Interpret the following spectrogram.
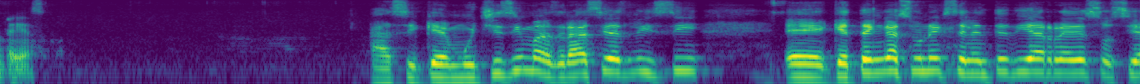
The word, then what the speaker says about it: Lisi: Claro que sí, mi nombre es Lizzy, se escribe Lisi.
